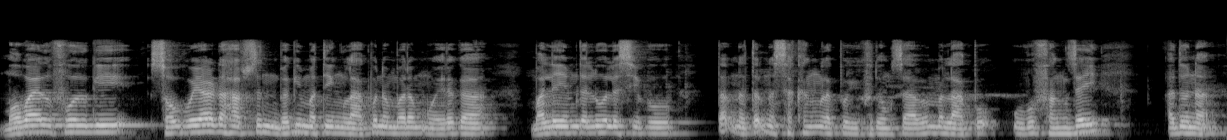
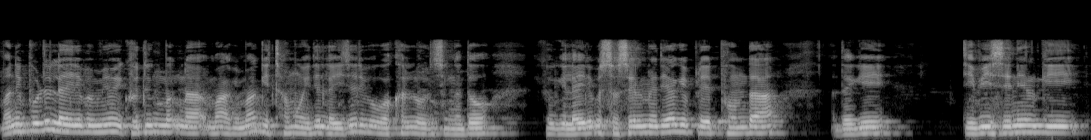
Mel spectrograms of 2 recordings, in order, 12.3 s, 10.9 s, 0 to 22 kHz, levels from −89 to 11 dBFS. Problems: none marked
